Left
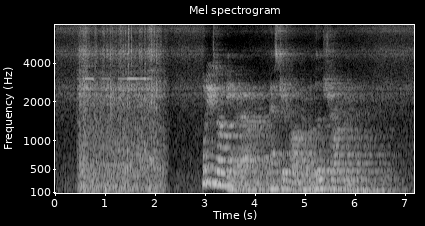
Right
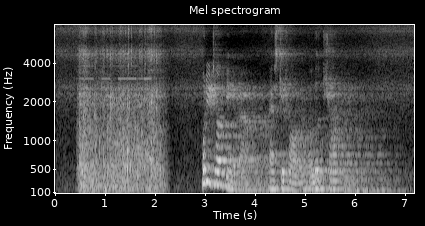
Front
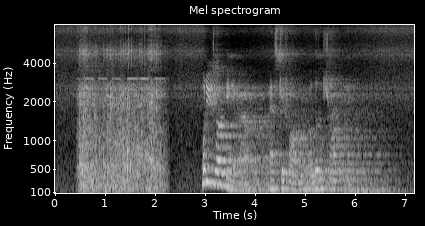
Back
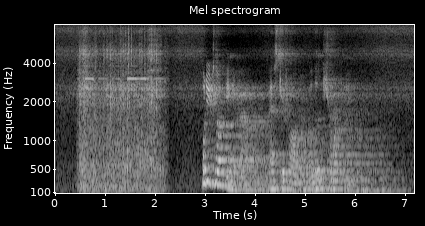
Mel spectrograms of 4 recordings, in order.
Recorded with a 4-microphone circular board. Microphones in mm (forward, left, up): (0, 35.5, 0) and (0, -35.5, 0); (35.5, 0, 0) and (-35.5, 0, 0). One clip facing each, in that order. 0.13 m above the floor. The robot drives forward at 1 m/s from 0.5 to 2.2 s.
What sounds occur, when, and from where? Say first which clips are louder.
2.9 s a woman speaking: right 6 dB, front 1 dB; 70° right, 3 m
